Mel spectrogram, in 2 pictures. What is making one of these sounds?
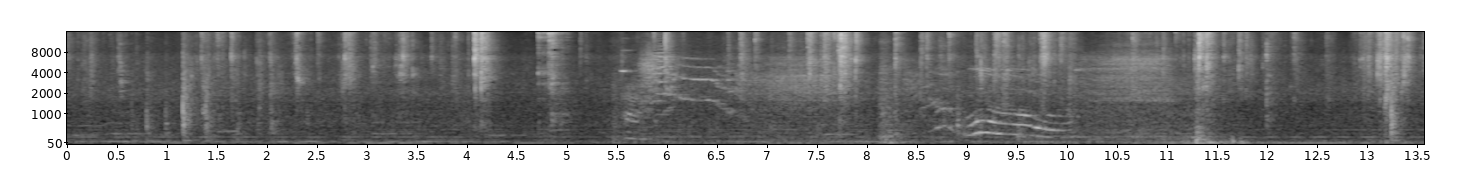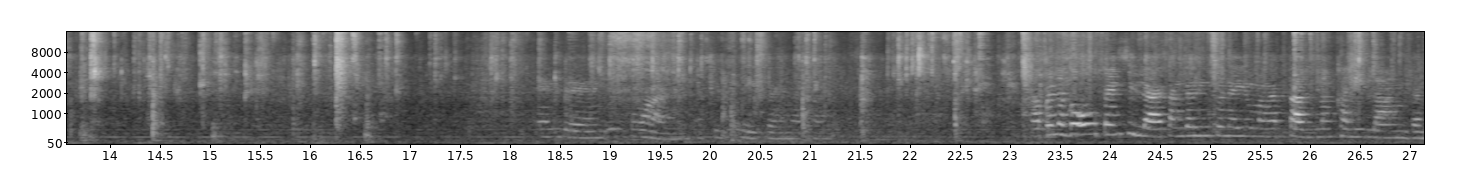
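Toys click and pop with small taps.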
